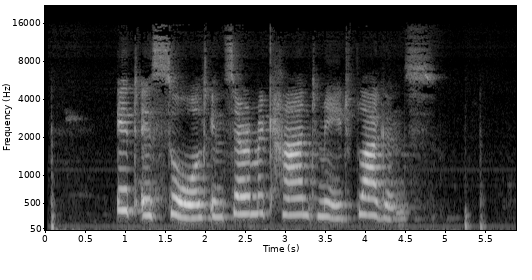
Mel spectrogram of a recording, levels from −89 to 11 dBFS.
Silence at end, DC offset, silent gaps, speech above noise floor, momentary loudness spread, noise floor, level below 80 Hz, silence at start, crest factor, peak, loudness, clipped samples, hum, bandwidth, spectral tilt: 0.45 s; under 0.1%; none; 37 dB; 18 LU; -54 dBFS; -50 dBFS; 0.05 s; 16 dB; -2 dBFS; -16 LUFS; under 0.1%; none; 16 kHz; -3.5 dB/octave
